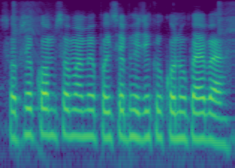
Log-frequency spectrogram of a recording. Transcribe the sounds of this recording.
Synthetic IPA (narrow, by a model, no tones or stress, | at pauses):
sɔbsekɔmsɔmɔjmepɔjsabʱed͡ʒekukɔnupaeba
